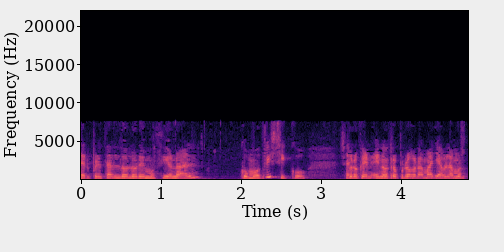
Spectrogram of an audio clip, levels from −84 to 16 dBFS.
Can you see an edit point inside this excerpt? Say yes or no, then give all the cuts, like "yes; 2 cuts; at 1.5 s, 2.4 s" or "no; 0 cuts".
yes; 2 cuts; at 2.2 s, 3.3 s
